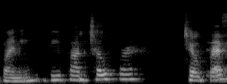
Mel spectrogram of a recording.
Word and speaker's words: Deepak Chopra: Deepak Chopra.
